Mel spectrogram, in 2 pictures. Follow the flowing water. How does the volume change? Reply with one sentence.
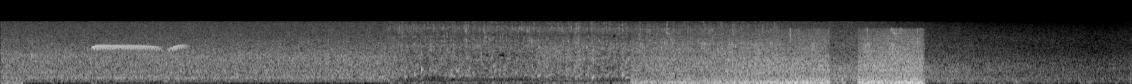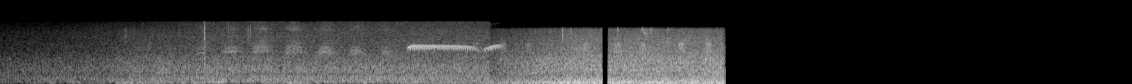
The loudness of the flowing water goes down, then up.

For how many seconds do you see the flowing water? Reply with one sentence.
The flowing water can be heard for 16 seconds in total.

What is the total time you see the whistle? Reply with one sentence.
The whistle can be heard for 2 seconds in total.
